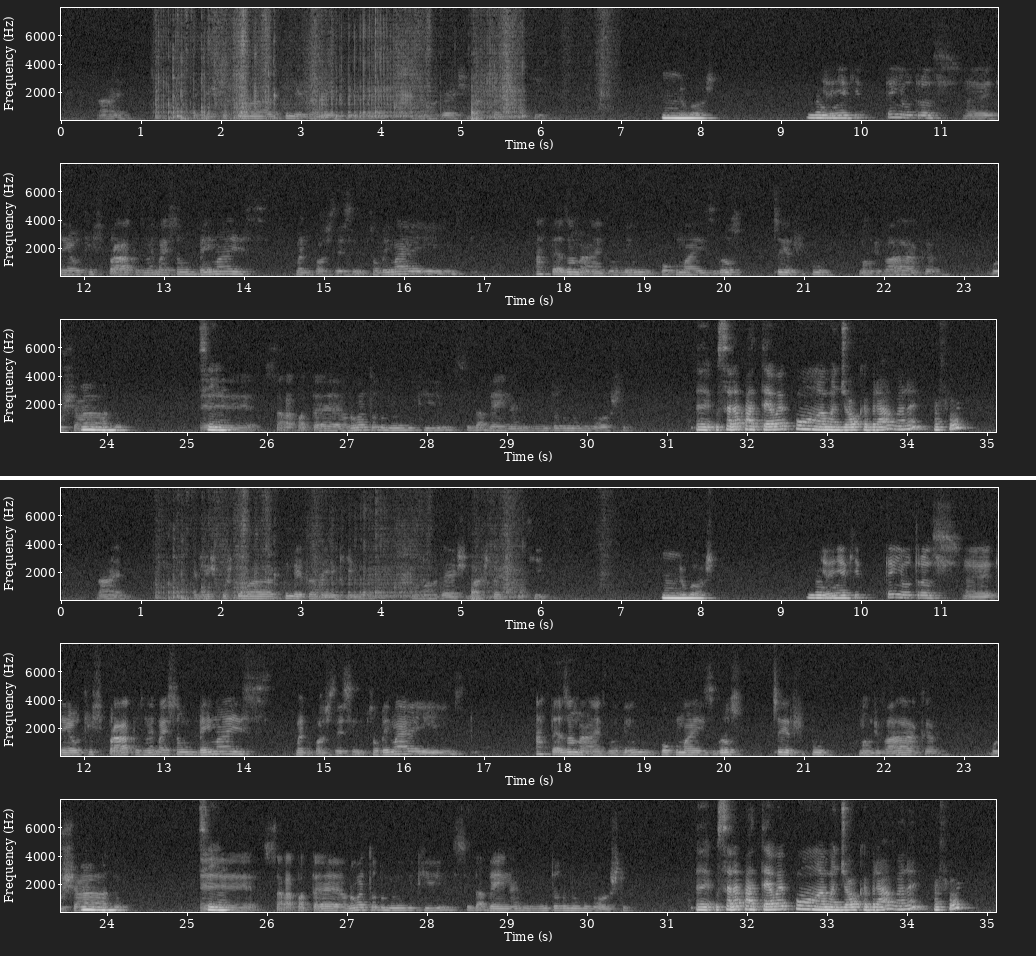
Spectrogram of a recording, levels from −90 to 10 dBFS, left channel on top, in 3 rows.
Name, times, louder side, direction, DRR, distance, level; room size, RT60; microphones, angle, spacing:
voice 1, 0.5-0.9 1.6-4.1 4.4-6.1 7.7-8.1 9.4-14.3 14.6-16.7 17.7-20.2 20.6-21.4 21.7-22.8 23.3-24.2 25.2-30.6, right 4 dB, 90° right, 0.7 m, -34 dB
sound 1, 1.1-7.0, left 4 dB, 55° left, 0.6 m, -39 dB
voice 2, 7.5-8.2 9.3-9.9 23.7-24.3 25.2-25.6 31.4-34.7, right 1 dB, 10° right, 0.3 m, -19 dB
5.9 x 2.2 x 3.7 m
head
